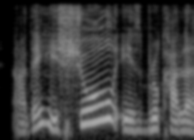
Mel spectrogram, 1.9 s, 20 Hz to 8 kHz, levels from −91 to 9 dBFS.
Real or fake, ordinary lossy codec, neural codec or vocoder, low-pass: fake; none; codec, 16 kHz, 4.8 kbps, FACodec; 7.2 kHz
